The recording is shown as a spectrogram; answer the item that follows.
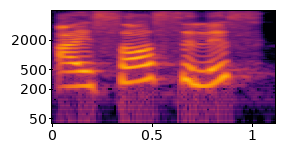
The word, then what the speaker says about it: isosceles: got your answer but the pronunciation was a bit wrong it is isosceles triangle thank you Lito you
